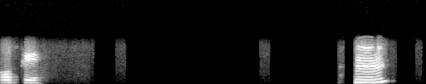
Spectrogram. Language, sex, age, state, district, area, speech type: Gujarati, male, 18-30, Gujarat, Kutch, rural, conversation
